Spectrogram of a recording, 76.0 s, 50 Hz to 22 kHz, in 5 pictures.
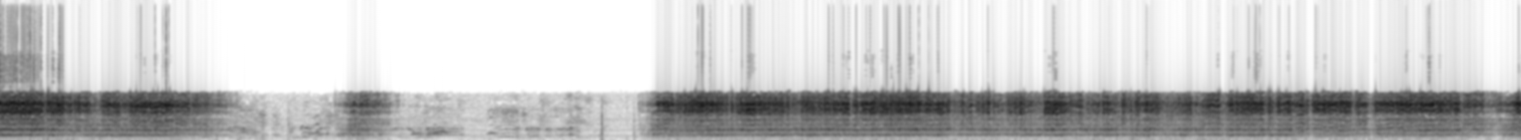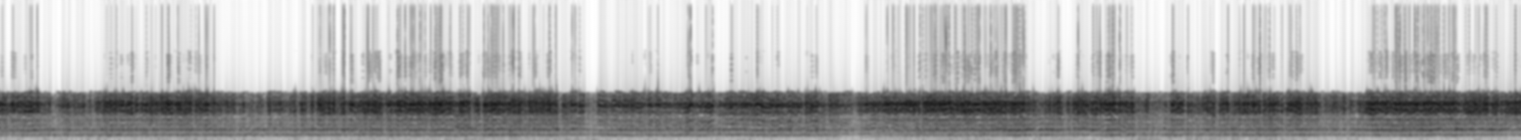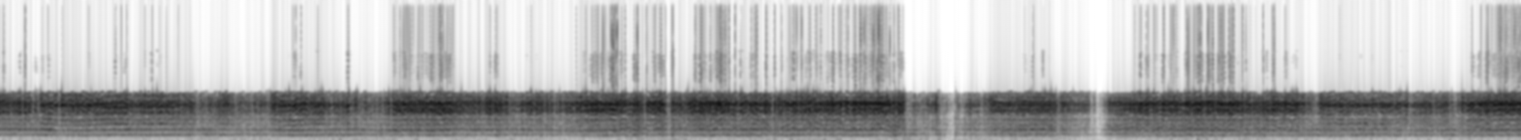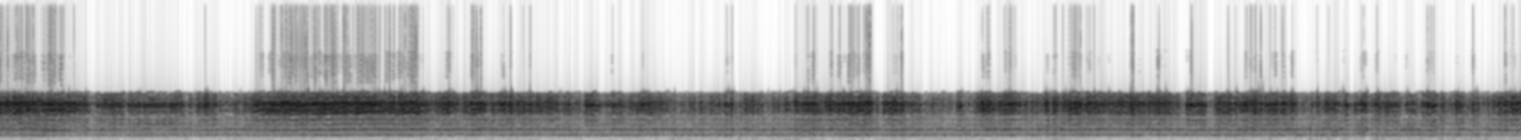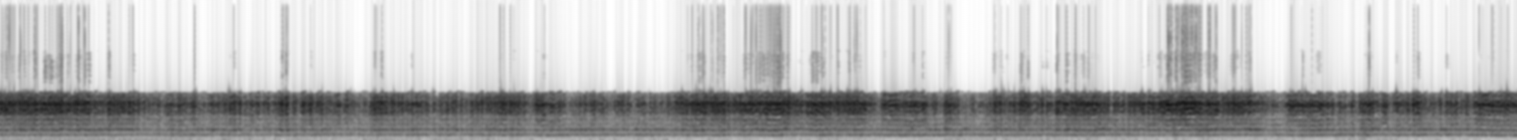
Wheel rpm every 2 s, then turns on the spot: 200, 20, 0, 140, 230, 230, 200, 160, 220, 220, 230, 200, 210, 230, 230, 230, 230, 230, 200, 180, 110, 180, 200, 200, 220, 230, 230, 230, 240, 220, 220, 230, 230, 220, 230, 230, 220, 230.
none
